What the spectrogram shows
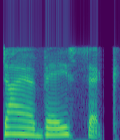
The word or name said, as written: diabasic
